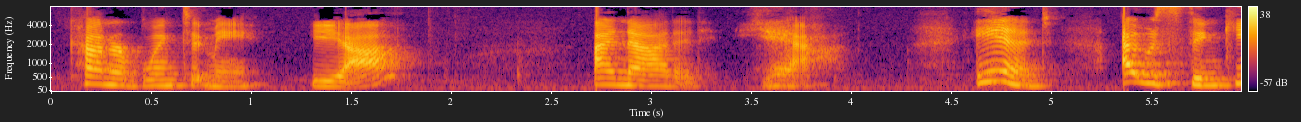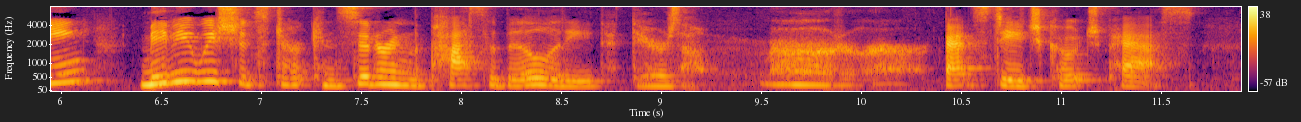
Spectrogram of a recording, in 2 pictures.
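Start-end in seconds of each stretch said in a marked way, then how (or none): 9.6-10.4 hushed whisper, much quieter. First-person narrator speaking to Connor, whispering the word. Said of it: "I whispered the word murderer".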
